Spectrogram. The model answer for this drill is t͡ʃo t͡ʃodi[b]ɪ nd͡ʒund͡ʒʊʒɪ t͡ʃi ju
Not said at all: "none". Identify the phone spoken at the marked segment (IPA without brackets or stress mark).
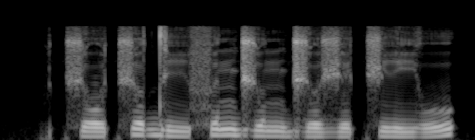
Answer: f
